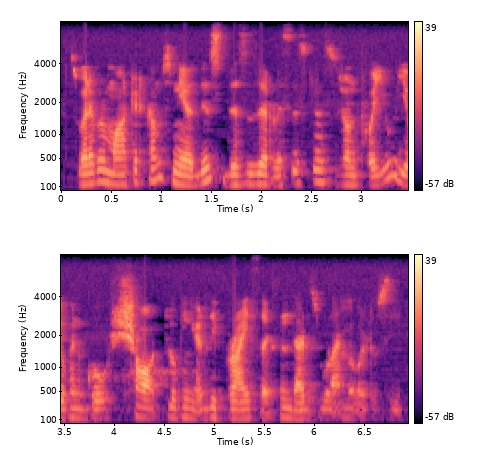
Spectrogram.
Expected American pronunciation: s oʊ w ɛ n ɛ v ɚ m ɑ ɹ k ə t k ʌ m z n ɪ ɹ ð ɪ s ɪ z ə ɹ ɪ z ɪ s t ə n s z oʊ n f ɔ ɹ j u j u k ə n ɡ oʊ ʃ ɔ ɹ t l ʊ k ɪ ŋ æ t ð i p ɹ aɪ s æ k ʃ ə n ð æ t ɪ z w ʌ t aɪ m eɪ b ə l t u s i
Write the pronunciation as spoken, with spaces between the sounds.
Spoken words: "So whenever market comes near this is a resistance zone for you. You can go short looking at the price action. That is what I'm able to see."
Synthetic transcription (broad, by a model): s oʊ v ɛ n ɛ v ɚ m ɑ ɹ k ə t k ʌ m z n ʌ ɹ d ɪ s ɪ z ə ɹ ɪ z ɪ s t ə n s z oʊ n f ɔ ɹ j u j u k ə n ɡ oʊ ʃ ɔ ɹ t l ʊ k ɪ ŋ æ t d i p ɹ aɪ s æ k s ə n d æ t ɪ z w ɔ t aɪ m eɪ b ə l t u s i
